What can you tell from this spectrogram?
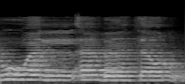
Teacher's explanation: ہا اقصی حلق سے نکالیں گے، اس کو جلدی پڑھیں گے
